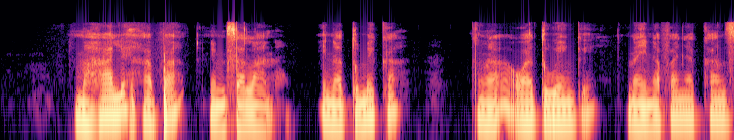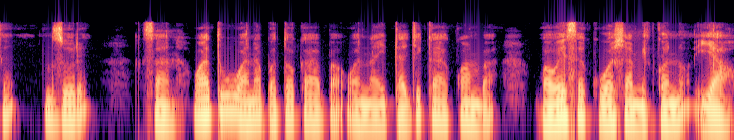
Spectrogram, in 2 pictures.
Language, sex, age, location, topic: Swahili, male, 18-24, Nakuru, health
